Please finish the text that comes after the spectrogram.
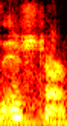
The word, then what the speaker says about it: Ishtar: goddess is ishtar so this is ishtar pronounced easter easter was originally the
